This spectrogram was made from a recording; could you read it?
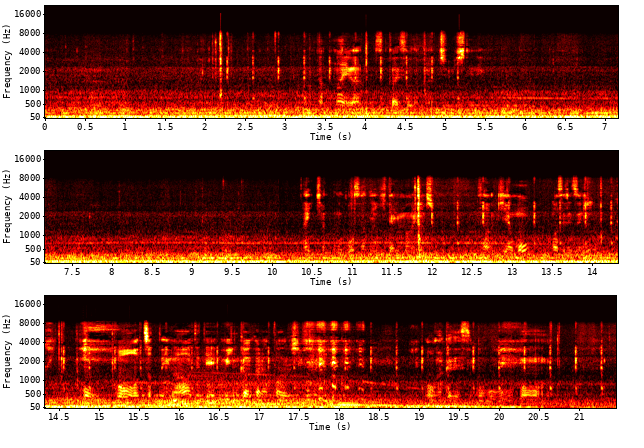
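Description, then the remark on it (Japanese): A car engine and exhaust rumble steadily and loudly from inside a moving car turning left, a deep continuous drone with voices talking over it, easing off slightly at the very end. The exhaust sound comes from a muffler sound feature that can be switched off with a button. “鳴らしたくないときはこの、マフラーサンドのボタンをオフにすればいいんです か。”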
